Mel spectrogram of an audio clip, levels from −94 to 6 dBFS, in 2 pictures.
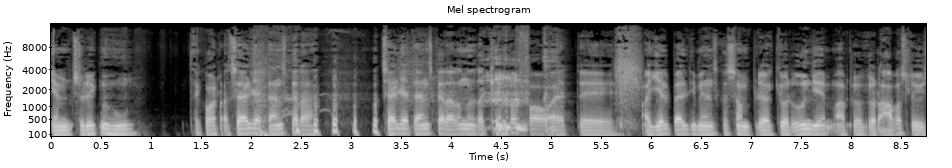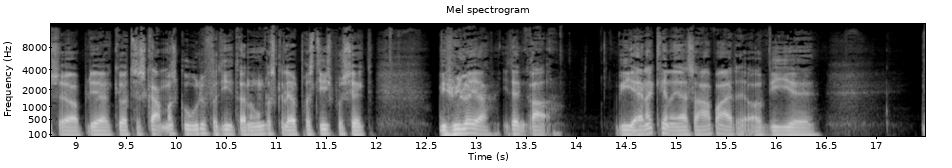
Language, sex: Danish, male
